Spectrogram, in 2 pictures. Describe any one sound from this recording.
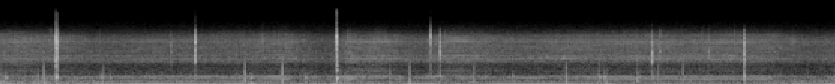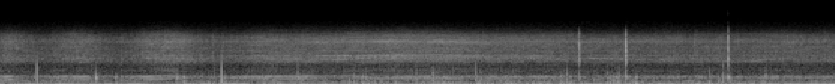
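Sharp knocks and rattles come from the bike's body over bumps.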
